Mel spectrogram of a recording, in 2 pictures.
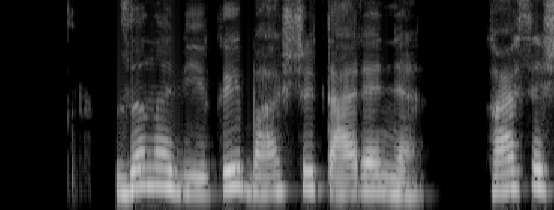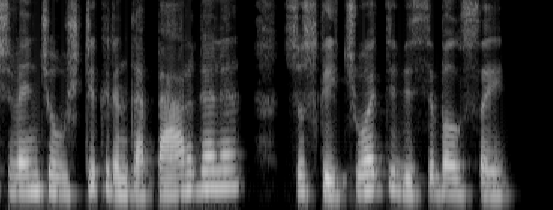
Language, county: Lithuanian, Šiauliai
